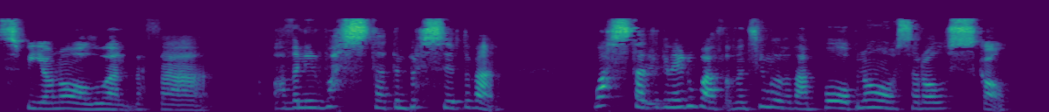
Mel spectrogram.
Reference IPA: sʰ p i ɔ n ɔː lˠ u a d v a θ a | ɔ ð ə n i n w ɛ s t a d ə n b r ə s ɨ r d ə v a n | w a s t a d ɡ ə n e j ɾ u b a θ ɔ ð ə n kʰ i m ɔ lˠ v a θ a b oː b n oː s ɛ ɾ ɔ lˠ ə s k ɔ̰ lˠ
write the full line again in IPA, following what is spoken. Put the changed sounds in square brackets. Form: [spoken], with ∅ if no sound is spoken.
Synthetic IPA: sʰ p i ɔ n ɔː lˠ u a [n] v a θ a | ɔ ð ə n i n w [a] s t a d ə n b r ə s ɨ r d ə v a n | w a s t a d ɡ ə n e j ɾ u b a θ ɔ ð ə n [tʰ] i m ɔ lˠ v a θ a b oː b n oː s [a] ɾ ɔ lˠ ə s k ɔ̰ lˠ

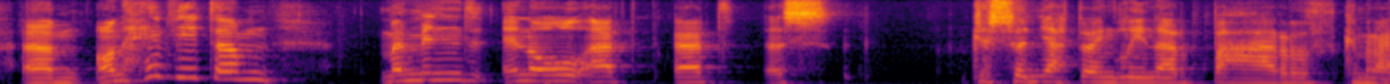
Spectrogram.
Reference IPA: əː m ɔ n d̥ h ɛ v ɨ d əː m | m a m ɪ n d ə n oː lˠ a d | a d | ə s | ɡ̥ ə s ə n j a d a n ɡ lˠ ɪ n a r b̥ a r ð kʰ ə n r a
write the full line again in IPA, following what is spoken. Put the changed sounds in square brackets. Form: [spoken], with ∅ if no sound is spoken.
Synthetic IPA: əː m ɔ n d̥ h ɛ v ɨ d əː m | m a m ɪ n d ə n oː lˠ a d | a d | ə s | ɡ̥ ə s ə n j a d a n ɡ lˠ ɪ n a r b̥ a r ð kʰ ə [m] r a

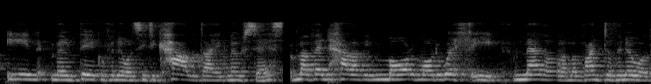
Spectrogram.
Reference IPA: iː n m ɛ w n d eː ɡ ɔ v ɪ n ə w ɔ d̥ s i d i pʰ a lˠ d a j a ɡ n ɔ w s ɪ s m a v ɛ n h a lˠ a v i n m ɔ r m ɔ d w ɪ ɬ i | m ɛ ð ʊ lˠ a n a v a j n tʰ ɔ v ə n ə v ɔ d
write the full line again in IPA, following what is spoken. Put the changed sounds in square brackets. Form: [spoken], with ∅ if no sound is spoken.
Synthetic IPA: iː n m ɛ w n d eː ɡ ɔ v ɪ n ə w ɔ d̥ s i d i [kʰ] a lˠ d a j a ɡ n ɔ w s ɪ s m a v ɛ n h a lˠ a v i n m ɔ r m ɔ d w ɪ ɬ i | m ɛ ð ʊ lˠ a [m] a v a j n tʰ ɔ v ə n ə [w] ɔ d

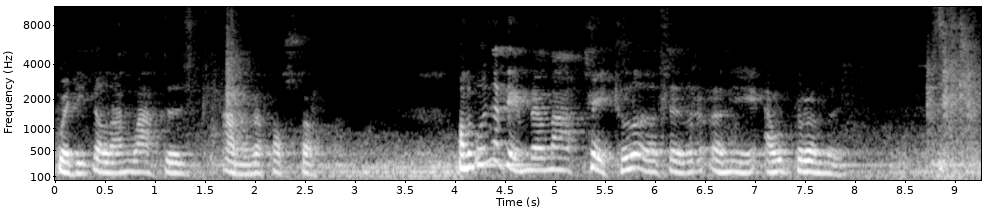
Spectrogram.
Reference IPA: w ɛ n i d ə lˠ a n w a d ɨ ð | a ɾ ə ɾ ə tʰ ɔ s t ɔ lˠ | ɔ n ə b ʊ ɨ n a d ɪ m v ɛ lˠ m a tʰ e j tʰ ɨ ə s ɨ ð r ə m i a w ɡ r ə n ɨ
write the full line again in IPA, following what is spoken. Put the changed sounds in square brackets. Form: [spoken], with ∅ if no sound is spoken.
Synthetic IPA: w ɛ [d] i d ə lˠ a n w a d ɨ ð | a ɾ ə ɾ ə [pʰ] ɔ s t ɔ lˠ | ɔ n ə b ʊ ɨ n a d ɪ m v ɛ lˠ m a tʰ e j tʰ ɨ ə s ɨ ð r ə [n] i a w ɡ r ə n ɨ

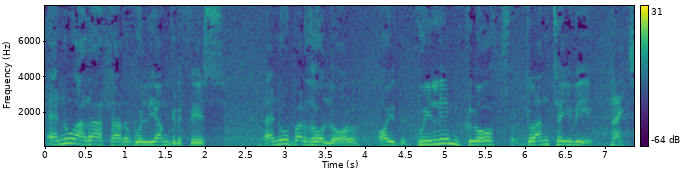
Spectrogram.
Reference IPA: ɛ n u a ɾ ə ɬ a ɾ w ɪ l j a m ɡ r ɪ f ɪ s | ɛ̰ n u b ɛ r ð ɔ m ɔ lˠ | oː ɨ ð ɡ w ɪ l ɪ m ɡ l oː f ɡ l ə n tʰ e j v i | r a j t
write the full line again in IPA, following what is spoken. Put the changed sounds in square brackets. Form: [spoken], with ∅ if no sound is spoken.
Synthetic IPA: ɛ n u a ɾ [a] ɬ a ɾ w ɪ l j a m ɡ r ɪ f ɪ s | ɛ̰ n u b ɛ r ð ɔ [n] ɔ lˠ | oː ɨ ð ɡ w ɪ l ɪ m ɡ l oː f ɡ l [a] n tʰ e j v i | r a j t

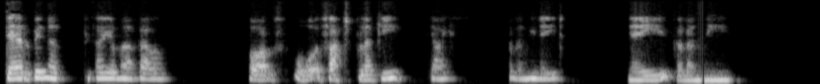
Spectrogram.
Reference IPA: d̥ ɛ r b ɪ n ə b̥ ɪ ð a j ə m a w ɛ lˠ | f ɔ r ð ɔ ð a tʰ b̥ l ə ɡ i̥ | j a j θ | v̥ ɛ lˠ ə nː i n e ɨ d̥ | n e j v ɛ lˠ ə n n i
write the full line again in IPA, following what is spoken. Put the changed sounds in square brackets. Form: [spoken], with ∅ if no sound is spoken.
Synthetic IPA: d̥ ɛ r b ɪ n ə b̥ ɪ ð a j ə m a [v] ɛ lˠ | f ɔ r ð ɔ ð a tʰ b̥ l ə ɡ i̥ | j a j θ | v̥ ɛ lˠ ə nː i n e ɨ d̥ | n e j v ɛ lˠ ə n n i

